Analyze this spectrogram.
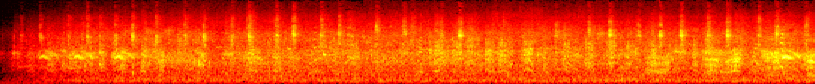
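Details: Snowy egret colony, recorded medium close-up to close-up, giving colony and greeting calls: a dense, continuous chorus of harsh, raspy croaks and gargling notes from many birds, overlapping without pause.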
